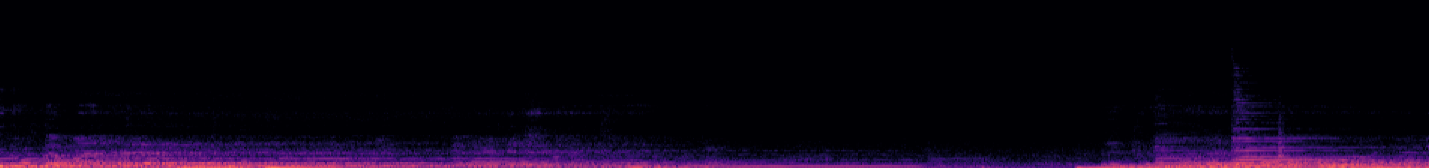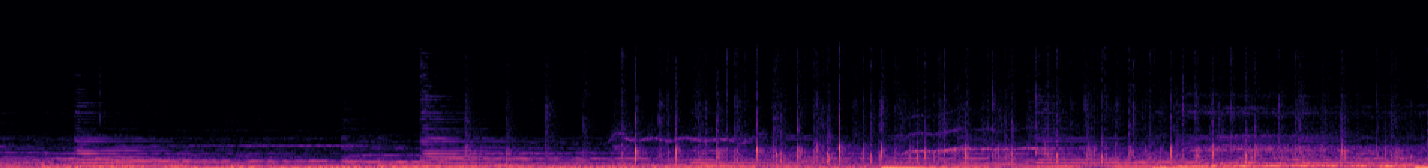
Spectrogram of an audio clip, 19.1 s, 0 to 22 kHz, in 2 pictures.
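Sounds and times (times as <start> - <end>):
acoustic guitar playing: 0.0 - 19.0.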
